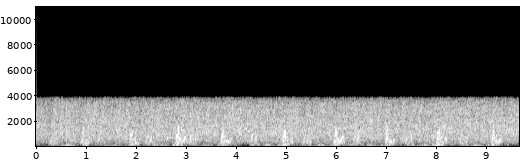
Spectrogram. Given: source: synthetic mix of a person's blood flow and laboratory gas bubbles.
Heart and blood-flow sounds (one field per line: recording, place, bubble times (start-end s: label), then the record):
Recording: Doppler ultrasound of blood flow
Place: precordium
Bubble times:
2.31-2.54 s: bubbles
From the record:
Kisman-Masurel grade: 112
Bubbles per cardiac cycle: 1 to 2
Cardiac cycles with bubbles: 1 to 10%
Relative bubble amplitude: moderate (0.250 to 0.450)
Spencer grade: 1 (occasional bubble signal discernible with the cardiac motion signal, with majority of cardiac periods free of bubbles)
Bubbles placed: anywhere in the cardiac cycle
